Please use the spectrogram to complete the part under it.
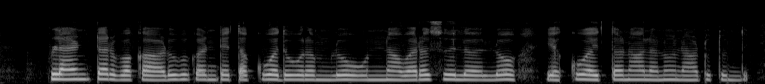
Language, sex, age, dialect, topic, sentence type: Telugu, female, 18-24, Southern, agriculture, statement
